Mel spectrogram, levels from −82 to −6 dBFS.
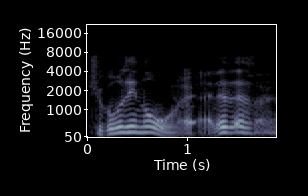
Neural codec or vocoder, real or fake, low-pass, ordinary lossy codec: none; real; 7.2 kHz; none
